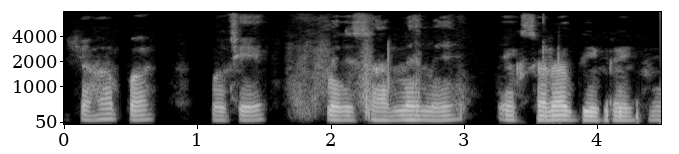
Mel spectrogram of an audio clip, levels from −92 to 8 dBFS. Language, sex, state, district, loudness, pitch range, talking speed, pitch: Hindi, male, Chhattisgarh, Sarguja, -22 LUFS, 115-120 Hz, 160 wpm, 120 Hz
